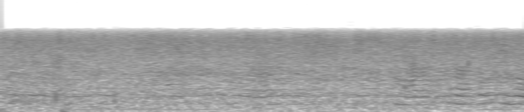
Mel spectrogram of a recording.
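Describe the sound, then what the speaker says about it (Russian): A bee buzzes steadily and close throughout, a continuous insect drone with no voices over it. "Может укусить, видишь, пчелка?"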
